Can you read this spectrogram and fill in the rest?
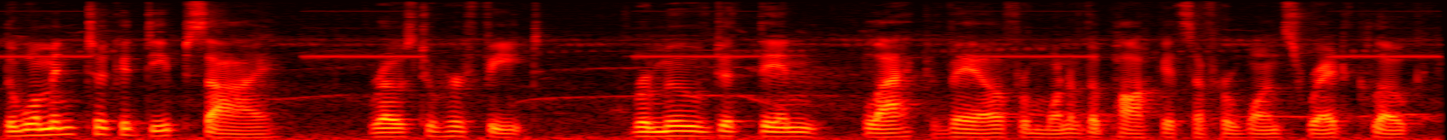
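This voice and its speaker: A man narrates a dark fairy tale in a lowish voice, as in an audiobook. Crickets and night ambience are clearly audible behind him. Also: moderate pace, background noise. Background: night insects, ambience.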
